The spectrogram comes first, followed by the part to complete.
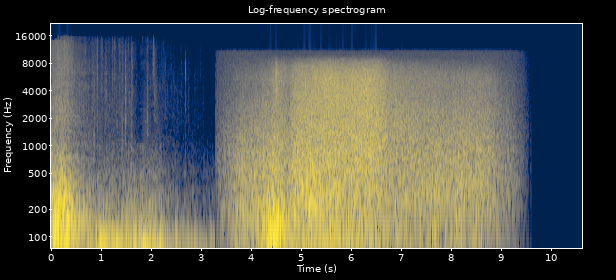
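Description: Title-reveal sound effects: a deep rumble dies away over the first three seconds. Then a rushing noise like surf or wind starts suddenly, swells to its loudest around the middle and fades out just before the end.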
